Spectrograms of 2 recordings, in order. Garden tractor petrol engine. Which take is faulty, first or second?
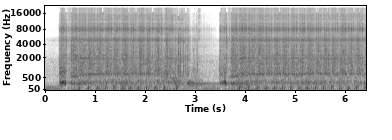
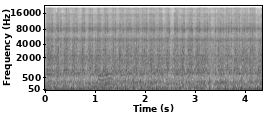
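second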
